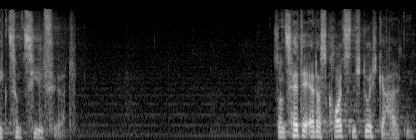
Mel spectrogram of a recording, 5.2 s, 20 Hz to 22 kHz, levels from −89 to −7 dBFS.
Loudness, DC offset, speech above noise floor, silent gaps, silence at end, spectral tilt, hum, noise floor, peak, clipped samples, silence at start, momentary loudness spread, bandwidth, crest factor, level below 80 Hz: -27 LUFS; under 0.1%; 37 dB; none; 0.05 s; -3 dB/octave; 50 Hz at -65 dBFS; -65 dBFS; -6 dBFS; under 0.1%; 0 s; 16 LU; 17 kHz; 24 dB; -76 dBFS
